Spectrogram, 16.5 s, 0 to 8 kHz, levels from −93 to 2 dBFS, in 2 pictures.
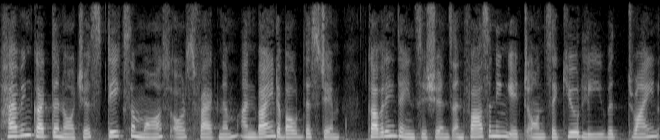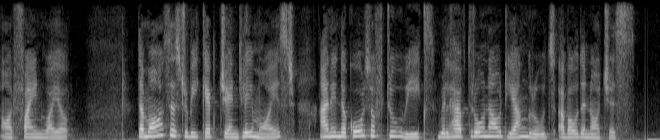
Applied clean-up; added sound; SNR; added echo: none; none; none; none.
